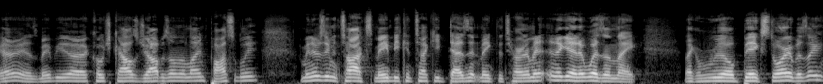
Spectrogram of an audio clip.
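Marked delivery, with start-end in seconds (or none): none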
